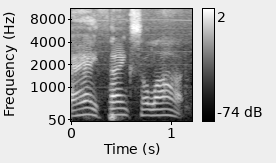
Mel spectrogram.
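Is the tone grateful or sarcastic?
grateful. The voice sounds warm and sincerely thankful. The other person did something kind for the speaker. "That means they did something for you"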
